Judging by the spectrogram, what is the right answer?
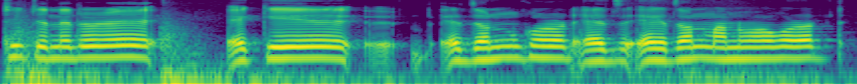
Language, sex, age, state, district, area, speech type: Assamese, female, 30-45, Assam, Dhemaji, rural, spontaneous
